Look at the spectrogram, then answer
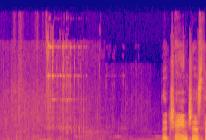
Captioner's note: metal clanking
